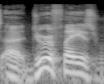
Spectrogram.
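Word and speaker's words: Duruflé: So of course, Laura, you chose Du Reflé's Requiem. – Yes. – How am I doing on the pronunciation? – Pretty darn good.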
